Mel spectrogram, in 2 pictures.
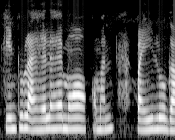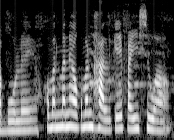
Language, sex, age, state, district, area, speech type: Assamese, female, 18-30, Assam, Lakhimpur, rural, spontaneous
